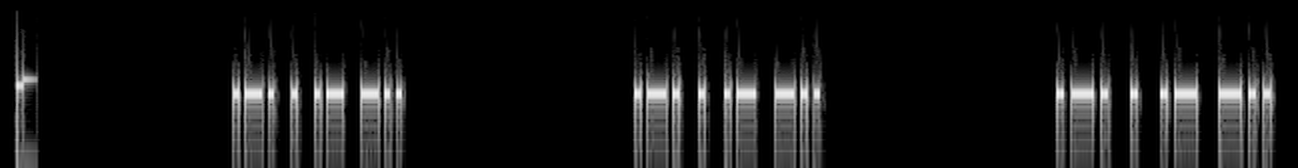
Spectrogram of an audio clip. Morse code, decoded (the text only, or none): READ READ READ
